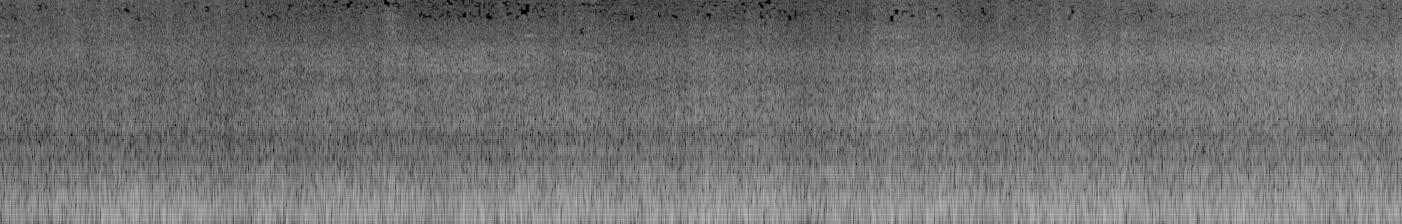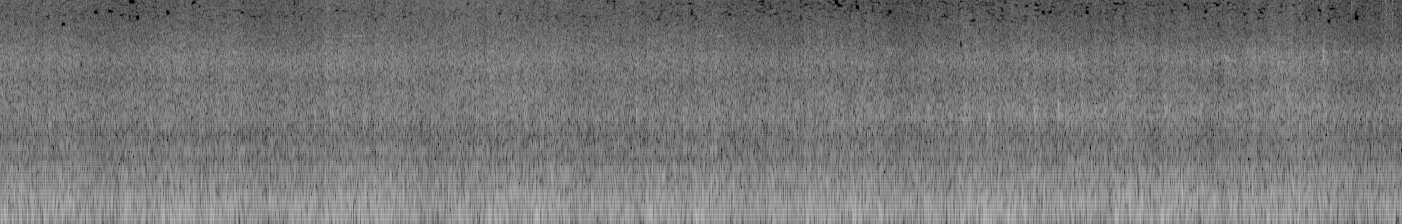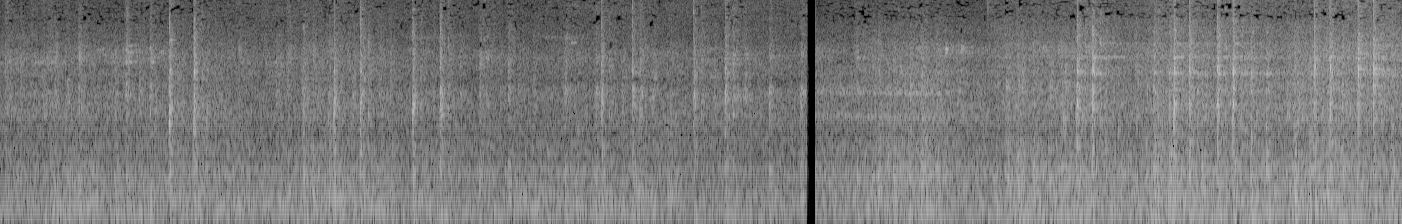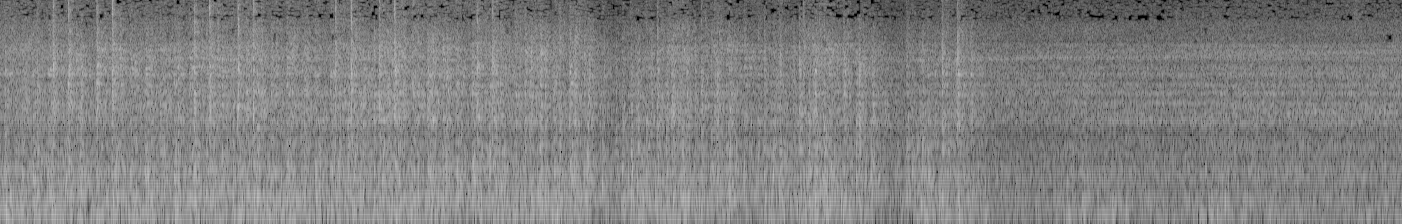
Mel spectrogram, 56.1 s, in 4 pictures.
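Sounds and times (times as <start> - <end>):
train wheels rumbling on rails: 0.0 - 56.0
wheels clicking over rail joints: 18.9 - 52.1.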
